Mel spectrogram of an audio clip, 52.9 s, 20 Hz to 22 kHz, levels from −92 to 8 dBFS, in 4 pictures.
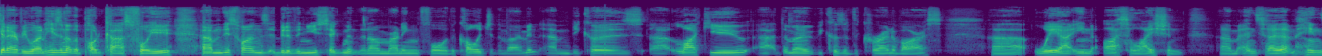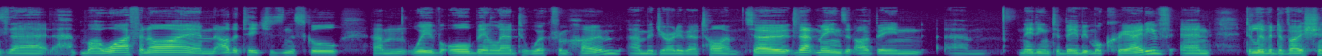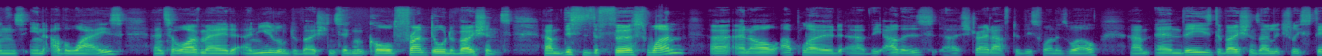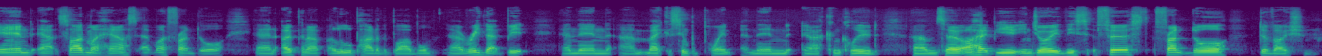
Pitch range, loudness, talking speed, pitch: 110-130 Hz, -21 LUFS, 200 wpm, 120 Hz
